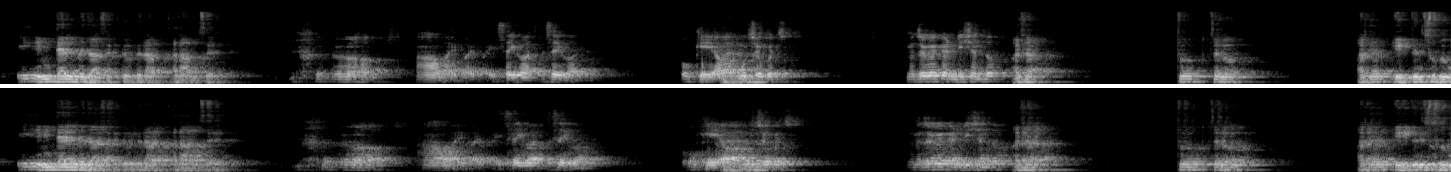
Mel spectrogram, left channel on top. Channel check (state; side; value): normal; both; correlation 0.15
